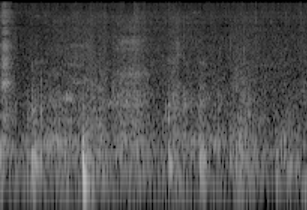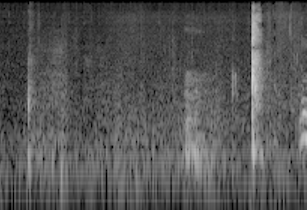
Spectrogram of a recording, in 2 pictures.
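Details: A young boy gives a few brief, abrupt catching sounds: a bout of hiccups.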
